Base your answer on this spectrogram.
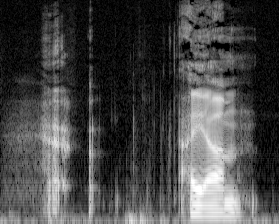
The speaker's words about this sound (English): Never mind that burp. Oh, wow, that felt weird.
